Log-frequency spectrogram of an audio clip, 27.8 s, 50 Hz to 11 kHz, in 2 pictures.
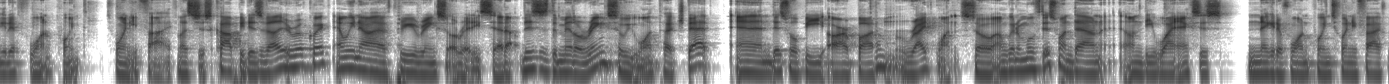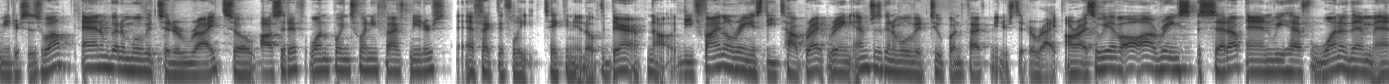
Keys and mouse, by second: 4.8 shift+middle click, 7.0 shift+middle click, 7.7 shift+middle click, 9.2-14.0 drag, 14.6-18.4 drag, 20.1 shift+middle click, 20.8-23.8 drag, 25.6 shift+middle click, 26.8-27.7 drag.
